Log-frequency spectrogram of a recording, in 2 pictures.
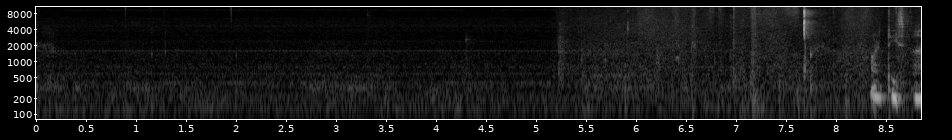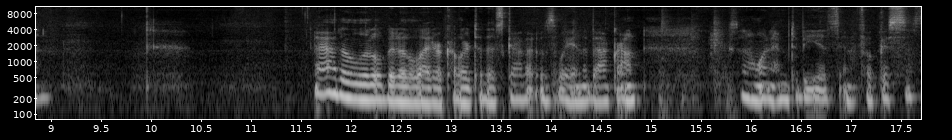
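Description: A paintbrush dabs and brushes softly on canvas.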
